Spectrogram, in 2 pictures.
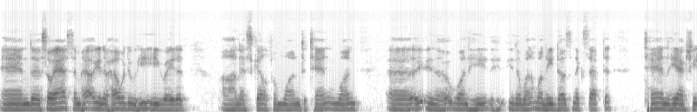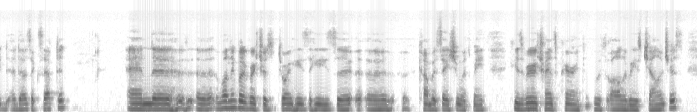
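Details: Two men who stutter in a podcast interview, one of them a speech-language pathologist; word repetitions are heard; stuttering.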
